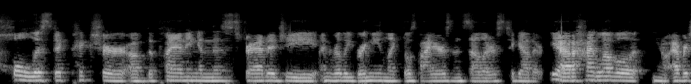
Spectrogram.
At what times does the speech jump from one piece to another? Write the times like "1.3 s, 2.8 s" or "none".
3.2 s, 5.4 s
